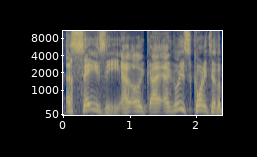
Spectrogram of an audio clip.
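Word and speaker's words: Esezi: It's Assisi, at least according to the pronunciation guide. The first name is easy, right? It's like and then S-A-Y in bold letters. That's like what you stress. Assisi.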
